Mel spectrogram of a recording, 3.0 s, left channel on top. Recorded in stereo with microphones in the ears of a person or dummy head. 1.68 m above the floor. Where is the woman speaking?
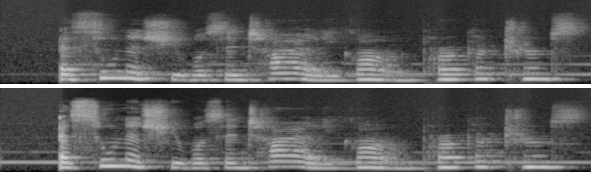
65° right (ahead or behind), 0.9 m; by 2.9 s 15° left (ahead or behind), 2.5 m.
